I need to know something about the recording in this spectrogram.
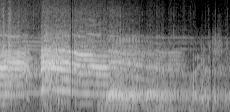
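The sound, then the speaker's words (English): A raven gives a loud, drawn-out caw whose harsh pitch slides downward, trailing into a shorter, softer second call at the end. “Raven, see?”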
